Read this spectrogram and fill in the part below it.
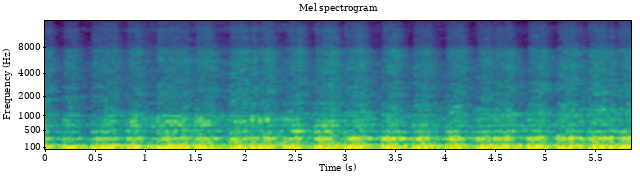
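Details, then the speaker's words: Freshly rebuilt Nissan 180SX SR engine, first start after 10 months, no exhaust and intercooler piping not hooked up: loud open-pipe idle surging and sagging about once a second, lumpy and uneven; hunting idle from disconnected intake piping. "It sounded so mean with the no exhaust and no intercooler piping, so it was a hunting idle. It was lumpy as. It sounded like it had the biggest cam in the world in it."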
